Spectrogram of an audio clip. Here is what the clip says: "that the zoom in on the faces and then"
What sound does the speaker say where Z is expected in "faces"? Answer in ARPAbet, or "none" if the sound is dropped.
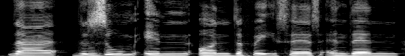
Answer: S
